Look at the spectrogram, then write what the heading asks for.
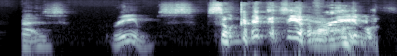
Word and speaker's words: Rheims: They've already had their baptism by fire, courtesy of by what I now know, to be pronounced as Rheims.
